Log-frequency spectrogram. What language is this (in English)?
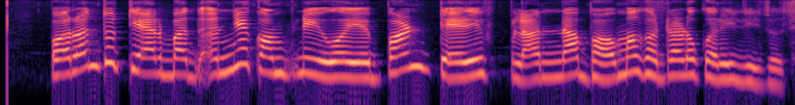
Gujarati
